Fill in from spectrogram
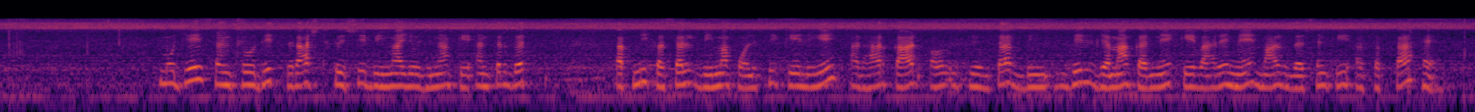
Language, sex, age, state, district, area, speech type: Hindi, female, 45-60, Uttar Pradesh, Pratapgarh, rural, read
